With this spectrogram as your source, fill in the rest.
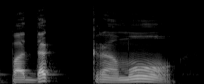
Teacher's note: I give it the heaviness that I need by creating a pause before continuing with kra.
